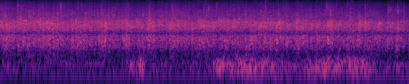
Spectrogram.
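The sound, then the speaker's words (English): Steady applause from a sizable church audience, a dense wash of many hands clapping at once, sustained and fairly loud for several seconds without any voices, honoring a departing children's ministry staff member for her service to the church. “So can you guys give her a round of applause, first of all, for her service to the church?”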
